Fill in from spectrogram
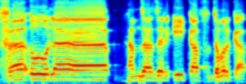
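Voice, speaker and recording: A man with a bright, crisp voice leads a Quran reading lesson. He spells out each letter and vowel mark, then draws the recited words out slowly. His explanations come in quick bursts, recorded close and dry. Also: a little high, no room sound, low-quality recording.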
